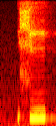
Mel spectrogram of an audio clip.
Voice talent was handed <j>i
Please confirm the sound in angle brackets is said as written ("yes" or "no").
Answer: no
